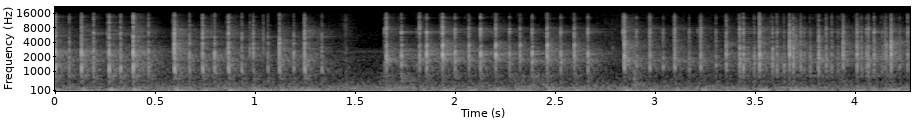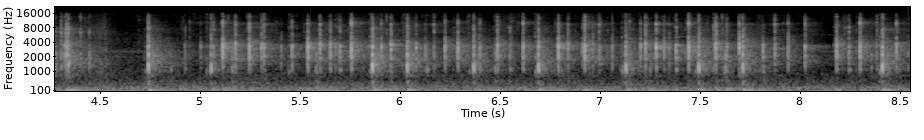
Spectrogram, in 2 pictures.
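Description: Both hands type with their fingertips on a Navi60 60% mechanical keyboard with an aluminum plate, Tangie switches and white plastic keycaps in a red case, resting on a desk mat. Dozens of quick, bright, clacky keystrokes run in steady bursts, with short pauses near 1.5, 2.8 and 4.7 seconds. Each click dies away almost instantly, with little low end beneath it.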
